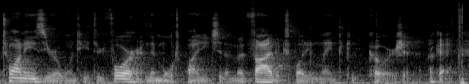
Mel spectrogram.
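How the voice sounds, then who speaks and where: Room echo is audible and background noise is noticeable. A man with a very deep, low pitch speaks with very wide pitch swings. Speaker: statistics instructor. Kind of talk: screencast tutorial. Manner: hesitant, many fillers.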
